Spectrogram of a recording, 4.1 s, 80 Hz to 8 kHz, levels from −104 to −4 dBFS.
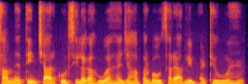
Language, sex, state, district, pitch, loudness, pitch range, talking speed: Hindi, male, Jharkhand, Palamu, 145 Hz, -17 LUFS, 140-150 Hz, 200 wpm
